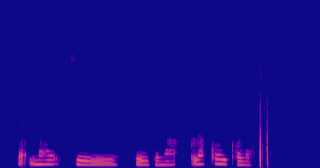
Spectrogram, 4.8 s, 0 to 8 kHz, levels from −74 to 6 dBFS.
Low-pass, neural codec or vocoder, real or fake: 7.2 kHz; none; real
